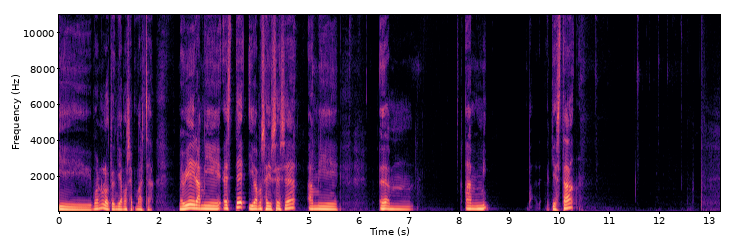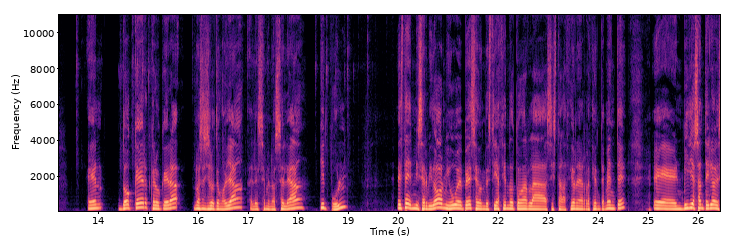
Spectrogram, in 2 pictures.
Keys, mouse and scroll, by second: 2.4 super+7, 3.7-5.6 typing, 5.7 Return, 10.6 ctrl+l, 11.2-21.0 typing, 15.8 Return.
